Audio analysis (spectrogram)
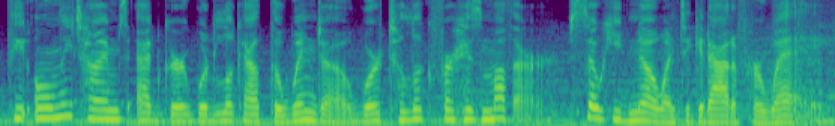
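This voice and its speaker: A woman's voice: fairly low pitch, brisk, music in the background. A woman reading scripted, dramatic story narration as the narrator of an audio fiction series.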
